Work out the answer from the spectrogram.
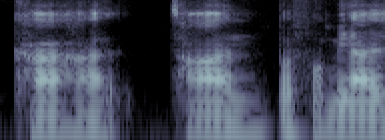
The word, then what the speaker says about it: Kazakhstan: I don't know why why someone would say Kahhatan, but for me I say Kazakhstan. Well, that's how I pronounce it. Kazakhstan. At least that's how that's how they say it in American English.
